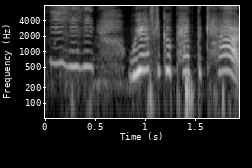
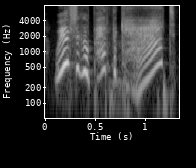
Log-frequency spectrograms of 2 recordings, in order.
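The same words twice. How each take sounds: First: Much higher giggly voice, then louder; giddy drunk friend. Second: Much higher, disbelieving question; incredulous echo. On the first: Drunk friends running to the elevator, high giggly voice. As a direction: giggle like a tipsy friend with a silly idea. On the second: Dreamer echoing drunk friends' plan, incredulous high question. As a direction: repeat it back in disbelief. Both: Retold or imitated.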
